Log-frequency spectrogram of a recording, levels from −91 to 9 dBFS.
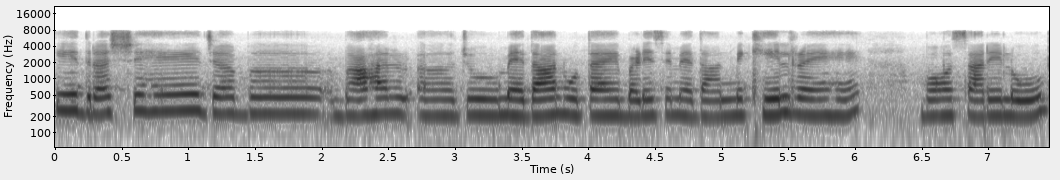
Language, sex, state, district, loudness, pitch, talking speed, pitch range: Hindi, female, Bihar, West Champaran, -17 LUFS, 215 Hz, 160 wpm, 210-230 Hz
